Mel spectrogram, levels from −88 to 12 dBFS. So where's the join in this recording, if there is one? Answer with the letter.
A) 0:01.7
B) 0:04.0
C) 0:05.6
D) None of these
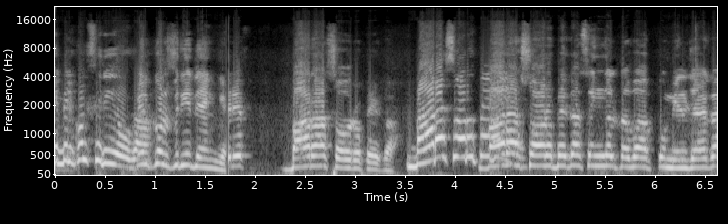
A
